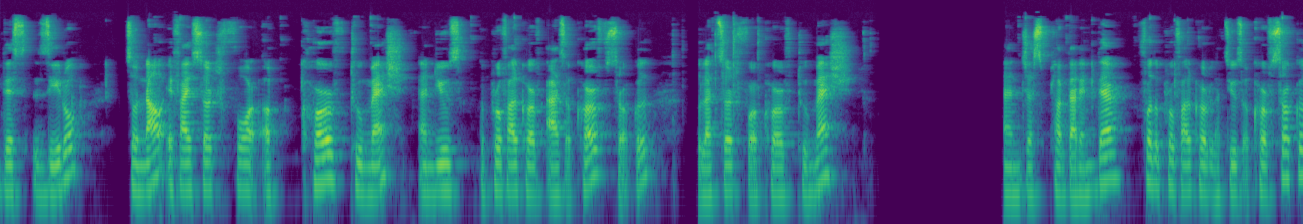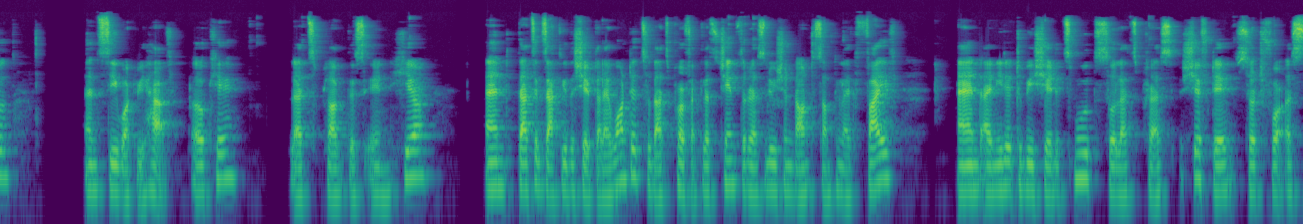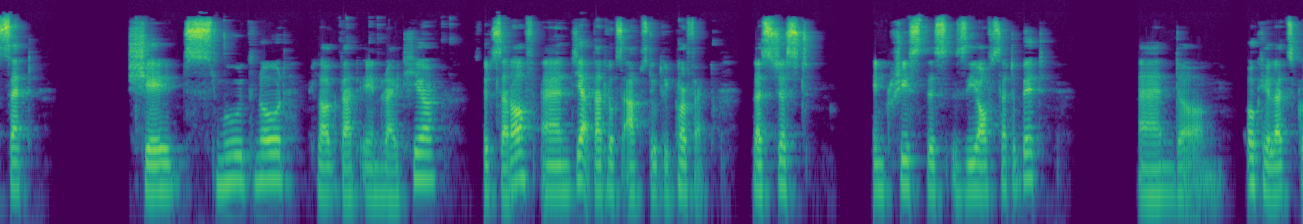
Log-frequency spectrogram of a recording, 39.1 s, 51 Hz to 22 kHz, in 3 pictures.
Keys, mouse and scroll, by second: 1.1 middle click, 1.6 click, 2.1 middle click, 2.6 click, 3.0 middle click, 3.2-3.5 scroll up 1, 3.5 click, 4.0 shift+a, 10.9 middle click, 11.4 click, 11.7 middle click, 11.9 scroll down 1, 12.1 shift+a, 16.6-17.3 drag, 17.7 middle click, 19.1 middle click, 19.8-21.4 drag, 22.4 middle click, 23.5 middle click, 24.4 click, 24.8 shift+a, 26.9 BackSpace, 30.5 click, 31.0-32.5 middle drag, 32.9 middle click, 34.1 middle click, 35.2-39.0 drag.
